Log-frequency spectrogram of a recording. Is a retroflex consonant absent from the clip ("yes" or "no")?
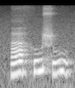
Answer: yes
